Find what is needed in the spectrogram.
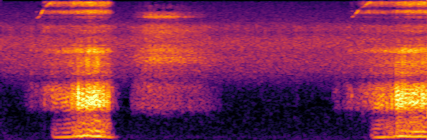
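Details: Two low, rumbling snores on the in-breath about three seconds apart, with a soft breath between: snoring in a sleeping infant.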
